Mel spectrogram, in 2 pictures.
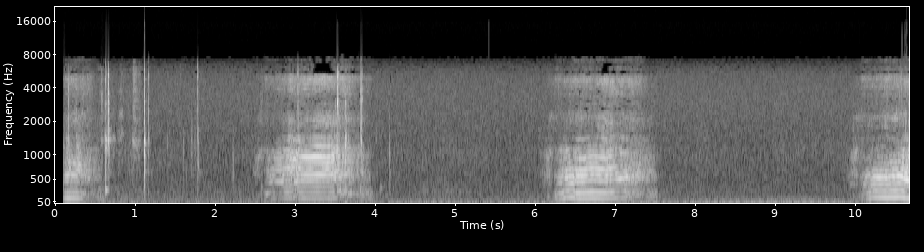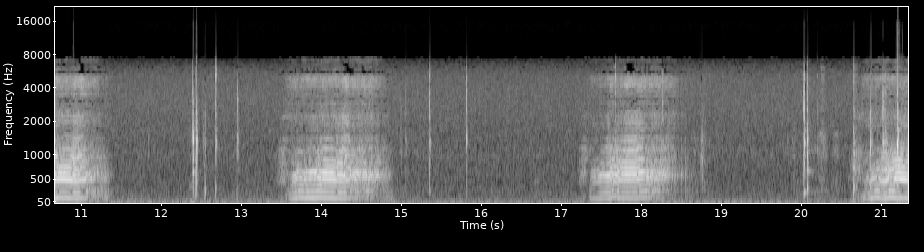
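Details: Sleeping adult man (dad) snoring loudly and regularly, about 17 snores a minute, in a quiet room.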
